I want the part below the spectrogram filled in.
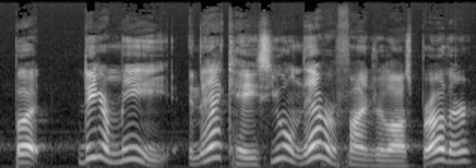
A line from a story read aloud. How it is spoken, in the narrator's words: exclaimed the girl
